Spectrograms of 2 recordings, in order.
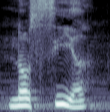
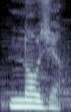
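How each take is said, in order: First: The middle has an s sound and long e. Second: The middle has a zh sound, no long e. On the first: "the letter S stays as a regular S, and the letter E is also a long E" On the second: "the letter S takes a Z sound, the letter E is dropped and replaced with the letter H"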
